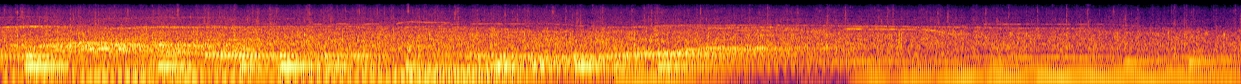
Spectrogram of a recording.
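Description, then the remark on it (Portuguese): An audience applauds the Holy Mother of God after a prayer, a dense wash of many hands clapping steadily for the full six seconds, with low sustained musical tones droning underneath. “Aplauda a nossa mãe.”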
